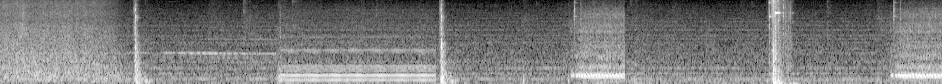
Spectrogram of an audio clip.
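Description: Animation sound effects: a whoosh at the start, then a click, a steady hum lasting about two seconds, and two short buzzing bursts, with a sharp loud click between the bursts.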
